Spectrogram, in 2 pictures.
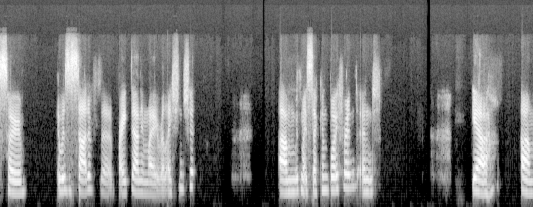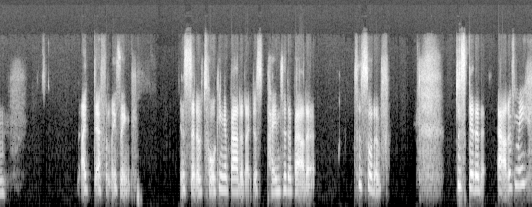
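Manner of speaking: crying, tearful, weeping. Speaker talks about a past relationship breakdown, crying. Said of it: "I'm sorry for crying".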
